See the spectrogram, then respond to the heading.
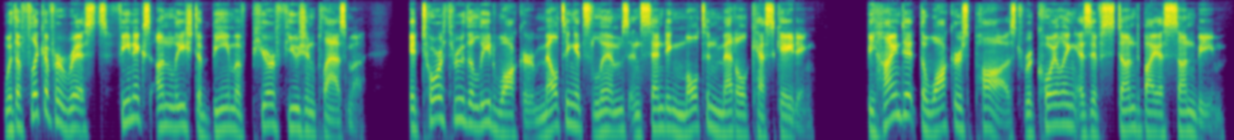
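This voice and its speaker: Guy narrating a sci fi war story, formal measured read, medium pitch, super dry sound. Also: sing-song, fairly bright tone, dry recording. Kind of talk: scripted narration of a science fiction war story.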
